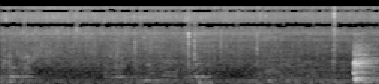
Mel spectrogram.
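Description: Hot oil sizzling steadily around deep-frying paneer balls, with a few light clicks of a metal slotted spoon. A brief, louder sound comes near the end.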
